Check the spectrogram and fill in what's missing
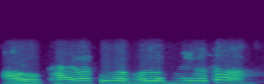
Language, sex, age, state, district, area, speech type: Odia, male, 18-30, Odisha, Nabarangpur, urban, conversation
